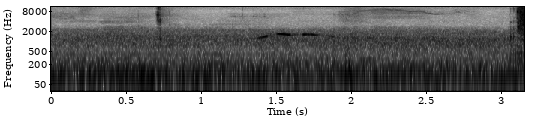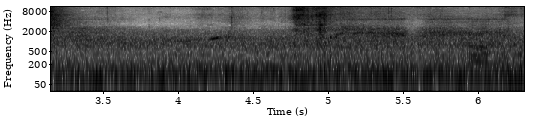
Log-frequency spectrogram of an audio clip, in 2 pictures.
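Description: Steady low outdoor rumble in woodland, with a single short bird chirp about a second and a half in and a fainter one later. There are two sharp clicks, around the middle and near the end.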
